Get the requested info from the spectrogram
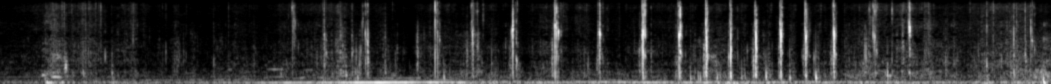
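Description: A burger being chewed close to the microphone with the mouth open: a run of irregular smacking clicks, thickest in the middle. A low rumble comes and goes before the clicks begin.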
